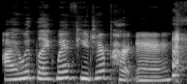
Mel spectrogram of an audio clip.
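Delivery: high, put-on girly reality-show voice. Answering a dating question in a put-on straight girl voice. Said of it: "That's my voice for Maps".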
